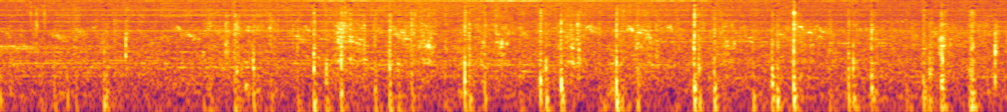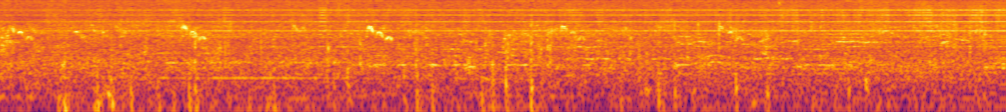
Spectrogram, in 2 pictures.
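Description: Hoofbeats of a show jumper cantering on sand footing, in quick clusters of beats that are loudest in the first half and fainter after about eight seconds.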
